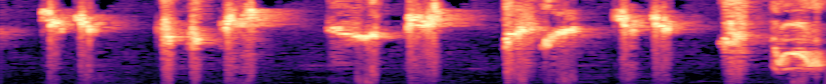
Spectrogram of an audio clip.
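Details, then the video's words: Orange-headed thrush producing very high, sharp double and triple notes in separate bursts about every half second, with a final lower whistled flourish. "Suara Burung Anis Kembang Durasian"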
